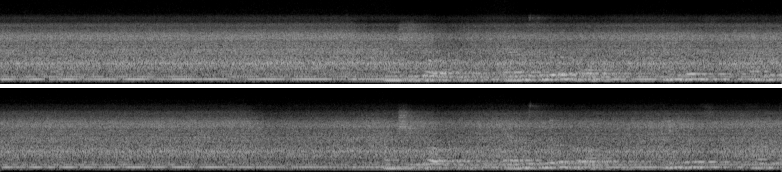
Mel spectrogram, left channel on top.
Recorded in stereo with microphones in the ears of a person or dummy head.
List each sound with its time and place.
3.8 s a woman speaking: 15° left (ahead or behind), 3.5 m; by 7.7 s 35° left (ahead or behind), 6 m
